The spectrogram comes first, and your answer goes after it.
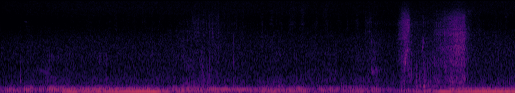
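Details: Low, throbbing purr during nursing as a kitten whose eyes have not opened feeds from mother cat Kartopu inside a building; the rumble swells loudly at the start and again at the end, with brief rustles.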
